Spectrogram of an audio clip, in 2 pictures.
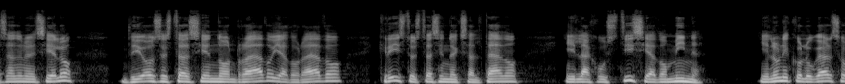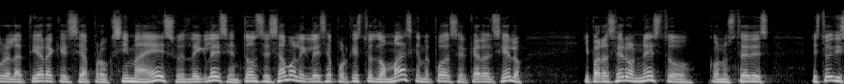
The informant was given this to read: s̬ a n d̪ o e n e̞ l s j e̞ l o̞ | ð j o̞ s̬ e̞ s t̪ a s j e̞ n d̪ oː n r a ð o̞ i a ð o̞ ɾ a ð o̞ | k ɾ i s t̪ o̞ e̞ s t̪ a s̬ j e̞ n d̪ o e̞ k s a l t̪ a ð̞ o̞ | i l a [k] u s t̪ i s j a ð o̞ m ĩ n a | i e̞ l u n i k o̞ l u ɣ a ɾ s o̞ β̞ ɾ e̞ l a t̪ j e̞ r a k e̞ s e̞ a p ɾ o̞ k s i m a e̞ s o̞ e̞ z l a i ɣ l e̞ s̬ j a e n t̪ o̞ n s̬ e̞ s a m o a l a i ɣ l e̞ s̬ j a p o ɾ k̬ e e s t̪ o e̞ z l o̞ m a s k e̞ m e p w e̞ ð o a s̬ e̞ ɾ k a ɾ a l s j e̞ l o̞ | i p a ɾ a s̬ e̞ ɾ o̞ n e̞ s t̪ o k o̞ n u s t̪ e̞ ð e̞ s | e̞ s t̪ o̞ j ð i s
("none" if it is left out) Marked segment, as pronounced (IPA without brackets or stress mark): x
